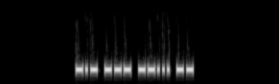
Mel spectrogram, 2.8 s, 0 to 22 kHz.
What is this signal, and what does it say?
Morse code, heard as a keyed tone, about 49 wpm, 700 Hz. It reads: KO7M
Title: USA Call Signs - 4 Characters - 6x Character Spacing - 50wpm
